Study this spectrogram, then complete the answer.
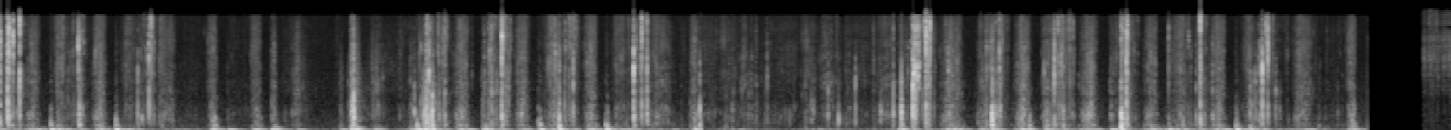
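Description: Hands squish and knead soft slime, with sticky popping and squelching.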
